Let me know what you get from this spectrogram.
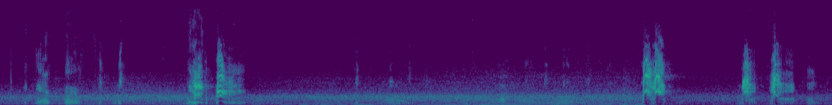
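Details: Six-week-old Scottish Terrier puppies playing outdoors in their pen give scattered sharp high yips and barks, a few clustered bursts separated by quieter stretches of background hiss.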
